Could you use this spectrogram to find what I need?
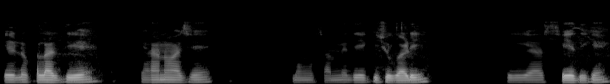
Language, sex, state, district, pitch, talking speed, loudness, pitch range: Bengali, male, West Bengal, Purulia, 105 Hz, 130 wpm, -31 LUFS, 105-110 Hz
